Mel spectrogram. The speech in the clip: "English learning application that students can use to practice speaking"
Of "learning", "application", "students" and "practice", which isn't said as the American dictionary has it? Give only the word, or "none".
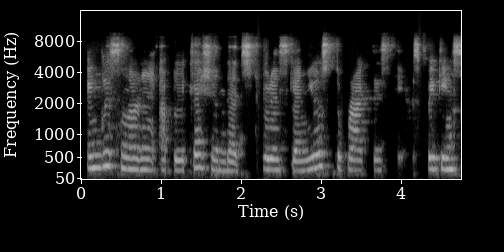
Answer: none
